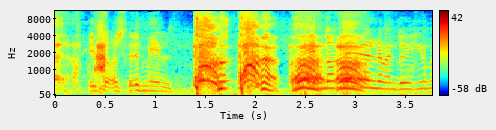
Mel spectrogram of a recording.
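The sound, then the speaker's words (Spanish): Coughing and throat clearing by one person, several harsh, rasping bursts with a strained, voiced tone, loud and with no other sound around them. “con tos y todo, y gargajos y tal”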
